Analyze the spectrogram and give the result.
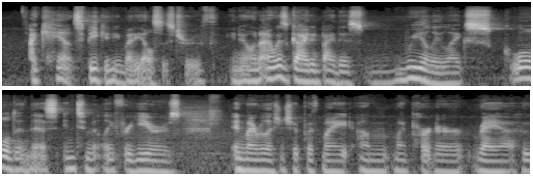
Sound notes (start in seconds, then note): none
